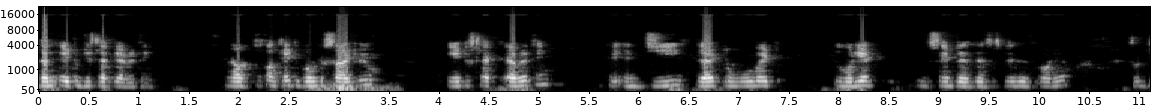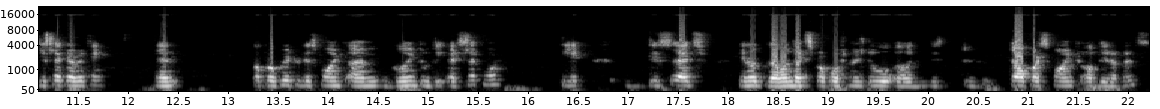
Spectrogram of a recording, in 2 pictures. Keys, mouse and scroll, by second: 1.0-2.0 middle drag, 2.0 KP_3, 11.9-14.9 middle drag, 15.1 click, 17.1 click, 18.4 KP_3, 21.6 middle click.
